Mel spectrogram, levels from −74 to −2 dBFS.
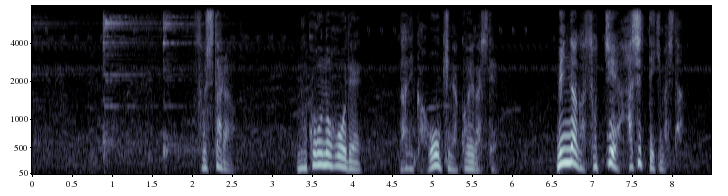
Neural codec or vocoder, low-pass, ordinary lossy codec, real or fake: none; 7.2 kHz; none; real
